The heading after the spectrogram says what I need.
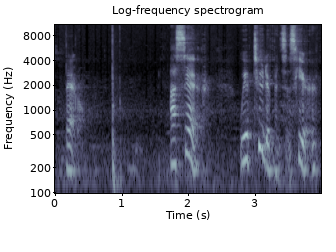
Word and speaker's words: hacer: First of all, the letter H is not represented by anything in the sound because it is a silent letter. So the letter H exists in the word hacer, but in the sound representation, it's not there at all.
